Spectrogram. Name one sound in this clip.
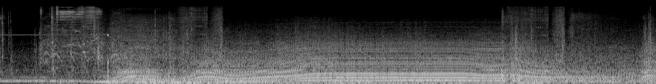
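A motorcycle engine revs up and roars as it rides away.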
